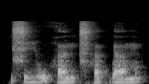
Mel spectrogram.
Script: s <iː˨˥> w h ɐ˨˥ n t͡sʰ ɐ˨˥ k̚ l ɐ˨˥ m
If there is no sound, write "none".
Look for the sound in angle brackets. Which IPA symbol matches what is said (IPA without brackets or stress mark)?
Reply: iː˨˥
